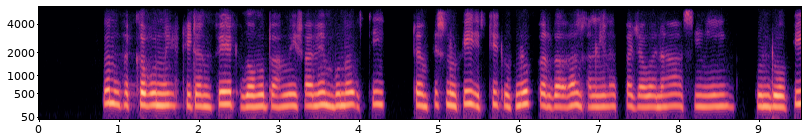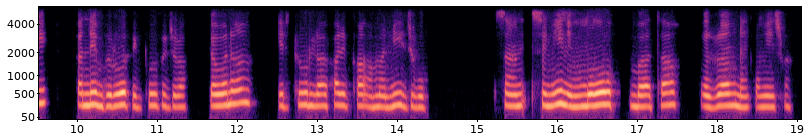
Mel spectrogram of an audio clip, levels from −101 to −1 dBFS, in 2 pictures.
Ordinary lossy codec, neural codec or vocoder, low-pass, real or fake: Opus, 32 kbps; codec, 16 kHz, 0.8 kbps, ZipCodec; 5.4 kHz; fake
